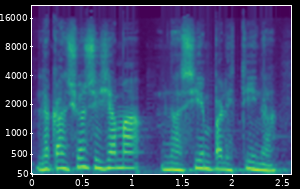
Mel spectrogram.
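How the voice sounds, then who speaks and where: A man hosting a radio show, giving unhurried, reflective commentary between songs and often ending thoughts with a tag question. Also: fairly high pitch, breathy edge. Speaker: radio host.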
